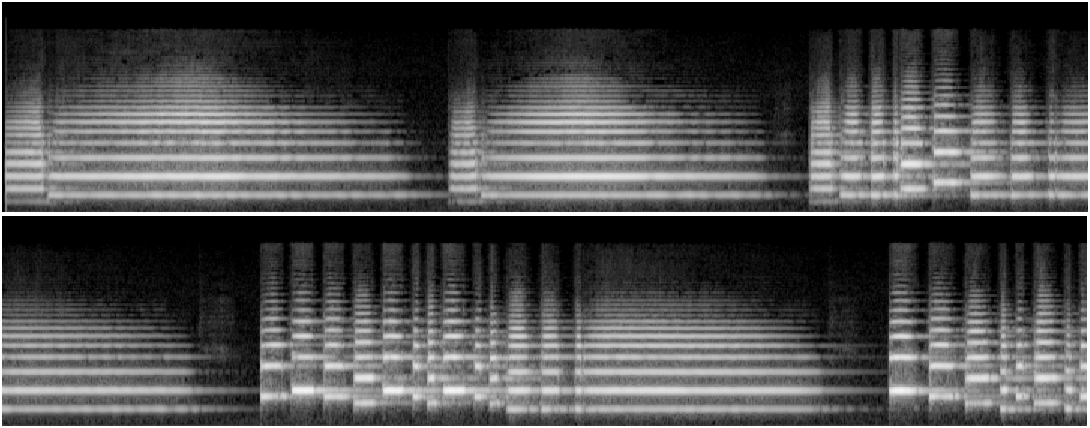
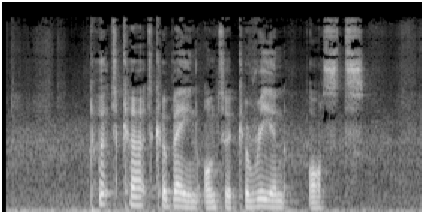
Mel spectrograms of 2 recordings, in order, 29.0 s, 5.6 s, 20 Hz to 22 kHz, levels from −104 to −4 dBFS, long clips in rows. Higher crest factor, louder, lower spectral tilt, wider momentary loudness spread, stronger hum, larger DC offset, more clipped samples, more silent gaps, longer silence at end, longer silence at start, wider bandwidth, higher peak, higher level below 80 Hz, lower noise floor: about the same, 16 dB vs 20 dB; about the same, -19 LUFS vs -21 LUFS; second, -2 dB/octave vs -4.5 dB/octave; second, 16 LU vs 21 LU; neither; neither; neither; neither; about the same, 0 s vs 0 s; about the same, 0.05 s vs 0.05 s; second, 6 kHz vs 16 kHz; about the same, -4 dBFS vs -2 dBFS; second, -88 dBFS vs -42 dBFS; first, -64 dBFS vs -44 dBFS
